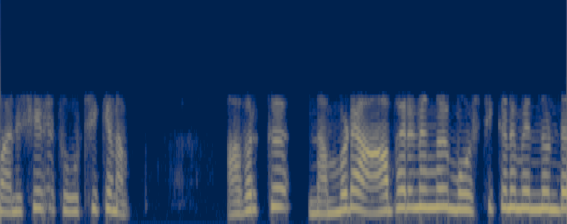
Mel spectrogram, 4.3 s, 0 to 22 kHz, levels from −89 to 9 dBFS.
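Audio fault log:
0.32 to 0.41 s, lost AMR speech frames: a single 20 ms frame got dropped, so the decoder patched the gap by reusing the last good pitch and vocal tract settings at reduced gain. You hear that as a brief dip or warble in the narrowband speech.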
